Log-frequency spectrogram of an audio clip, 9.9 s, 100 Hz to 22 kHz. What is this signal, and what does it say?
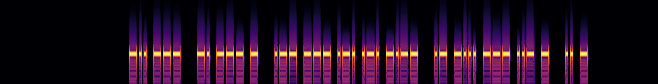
Morse code, heard as a keyed tone, about 33 wpm, 700 Hz. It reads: DO NOT WORRY ABOUT IT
